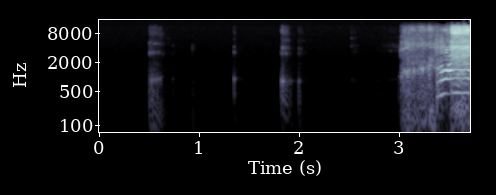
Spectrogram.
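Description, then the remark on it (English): A voice attempts a predator creature's call: a few soft, scattered throaty clicks and gurgles, then an abrupt loud, rough, breathy burst that carries to the end. “I can do the predator sound.”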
